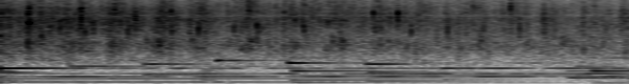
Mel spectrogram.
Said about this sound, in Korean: 우리 특별히 어, 장애인 부서를 위해서 열심히 섬겨주시는 우리 목자님들, 마을장님들, 또 모든 스탭들, 또 복지재단에서 일하시는 분들, 또 사역자들, 우리 교육자들을 위해서 우리 감사하는 마음으로 우리 격려의 박수합니다.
